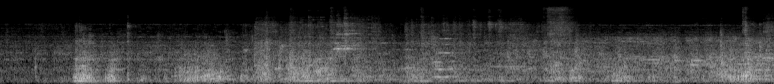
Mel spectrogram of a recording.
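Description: Vintage passenger coaches rolling past close by. Their wheels clatter over the rail joints. The sound grows sharply louder about a second in.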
